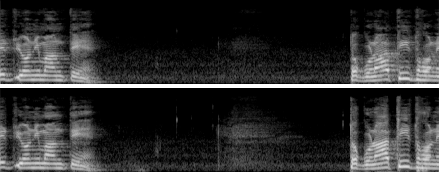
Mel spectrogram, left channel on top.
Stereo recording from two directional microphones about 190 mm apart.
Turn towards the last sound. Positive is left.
turn(degrees=-35)  # may be behind; listen again after turning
